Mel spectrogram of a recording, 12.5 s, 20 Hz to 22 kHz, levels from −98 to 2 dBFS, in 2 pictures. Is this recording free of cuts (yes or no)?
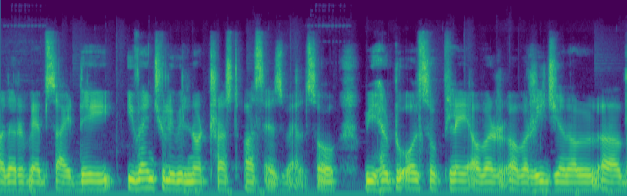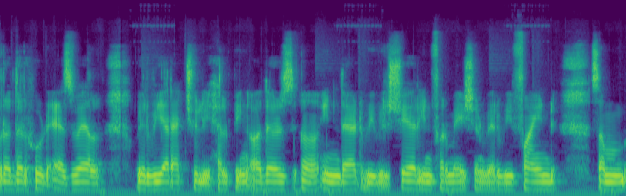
yes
